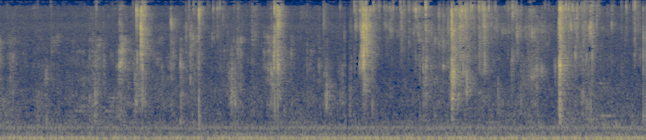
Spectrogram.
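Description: Close-up chewing and wet mouth sounds of someone eating curried rice and chicken by hand: irregular sharp wet clicks and squelches as the mouthfuls are chewed.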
